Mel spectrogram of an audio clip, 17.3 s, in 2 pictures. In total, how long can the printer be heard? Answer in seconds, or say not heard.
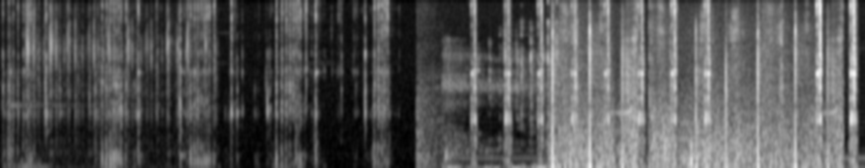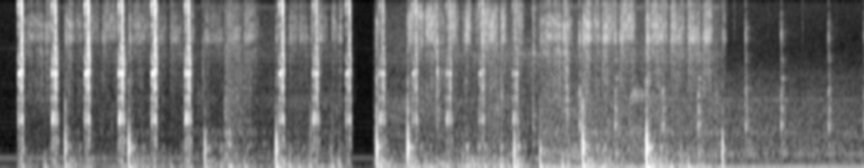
not heard.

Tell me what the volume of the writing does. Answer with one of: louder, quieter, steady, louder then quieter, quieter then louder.
quieter then louder.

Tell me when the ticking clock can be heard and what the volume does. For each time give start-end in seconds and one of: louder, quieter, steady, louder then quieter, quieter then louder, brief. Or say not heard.
0.0-17.2 louder then quieter.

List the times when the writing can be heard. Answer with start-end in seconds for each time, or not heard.
5.5-15.9.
